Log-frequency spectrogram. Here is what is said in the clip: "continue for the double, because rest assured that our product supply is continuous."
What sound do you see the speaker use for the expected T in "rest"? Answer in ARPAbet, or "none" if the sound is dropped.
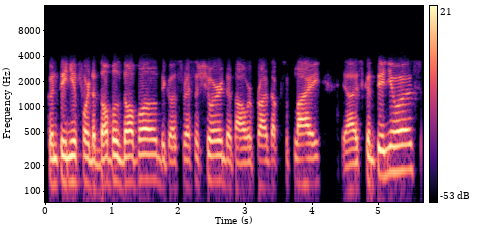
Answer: none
